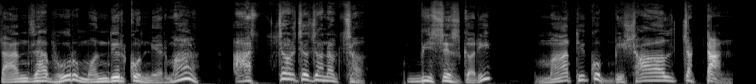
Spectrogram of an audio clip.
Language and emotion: Nepali, surprised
